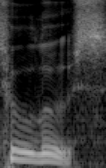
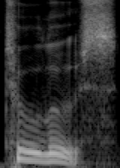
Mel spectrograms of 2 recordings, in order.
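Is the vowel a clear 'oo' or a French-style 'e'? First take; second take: 'oo'; 'oo'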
